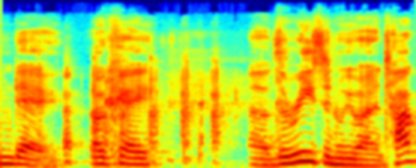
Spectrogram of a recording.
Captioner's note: laughs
